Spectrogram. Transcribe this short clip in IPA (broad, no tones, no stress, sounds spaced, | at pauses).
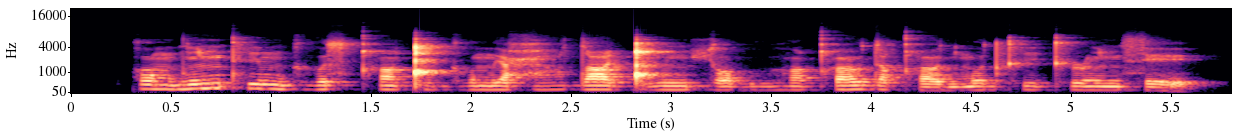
k ɔ m d ĩ ɲ tʰ i m ɡʱ ʊ s qʰ ɔ̃ ǃ ɛ̤ ɡʱ o m ɪ ħ a̤ dˤ i ɡ͡ǃ u ɲ ç ɔ ɓ ṳ ɦ ɔ̃ qʰ u d ʊ qʰ o d m o d kʰ i kʰ ɹ ĩ ɲ s e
